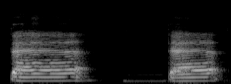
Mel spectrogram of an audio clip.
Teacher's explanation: یہاں سے زبان کی نوک کو ثنایا علیہ کی جڑ، یعنی اس کی بالکل بیک، جہاں سے دانت شروع ہو رہا ہے، اس کی جو اوپر کا حصہ ہے گم کا، وہاں پر آپ نے اس کی جڑ پر زبان کی نوک لگانی ہے۔ Tip of the tongue and the roots of upper front teeth, یعنی کہ آپ نے زبان کی نوک کو اوپر کے دانتوں کی جڑ پر لگانا ہے۔ · تا کا مخرج بہت آسان ہے، زبان کی نوک اور ثنایا علیہ، اوپر کے جو 2 دانت ہیں بڑے والے، ان کو کہتے ہیں ثنایا علیہ۔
